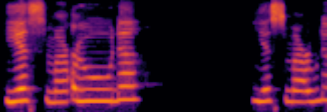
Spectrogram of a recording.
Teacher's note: یسمعون میں سین کی سیٹی کو ہم واضح کریں گے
